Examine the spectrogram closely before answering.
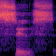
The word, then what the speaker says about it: Seuss: Oh, and he says it's not Sug, it's Seuss. It's pronounced Seuss. So maybe like, I mean, bro, you might have to. You might have to. Yeah, you might have to spell it differently if that's the case. Because hey, everyone's reading suck, bro. When I look at SUC, I see suck. So Seuss. Oh, Seuss. Yeah. Okay. It is pronounced Seuss, not sick.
